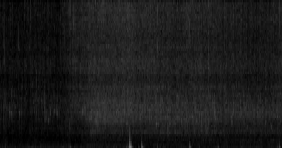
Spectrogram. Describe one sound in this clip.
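A slice of food drops into hot oil with a louder hiss.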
